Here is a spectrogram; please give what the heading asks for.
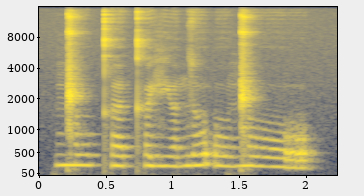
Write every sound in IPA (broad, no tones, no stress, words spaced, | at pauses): ŋ͡ǁoːkʰɜ kʰœvʲʌːnzo ʔoːŋ͡ǁoː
